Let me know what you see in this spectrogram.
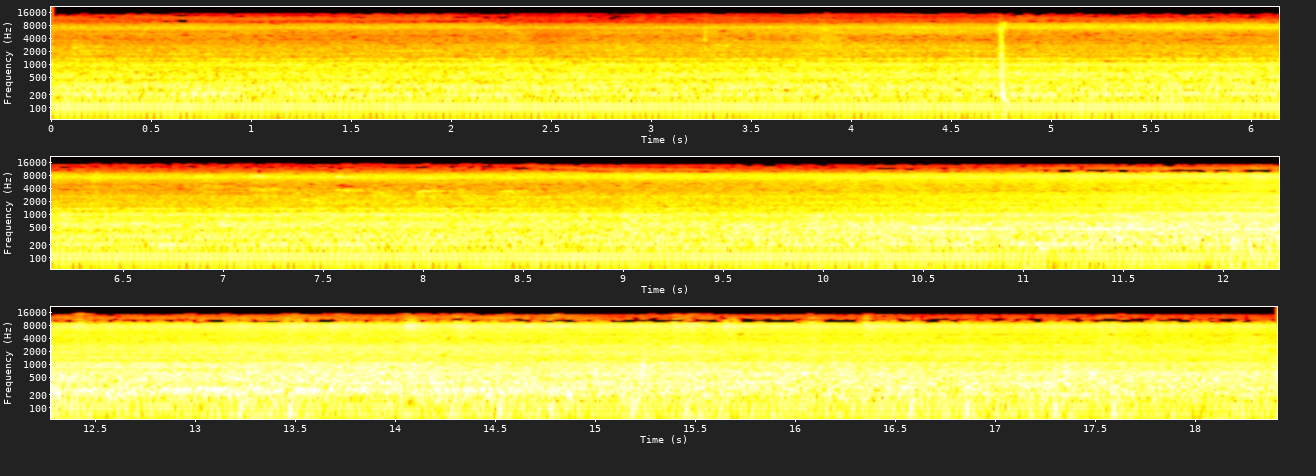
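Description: MEMU electric multiple-unit train arriving at a station, its wheel-and-rail rumble growing louder from about ten seconds in as the coaches roll past. A steady low hum runs under the first half.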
